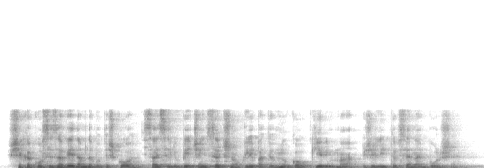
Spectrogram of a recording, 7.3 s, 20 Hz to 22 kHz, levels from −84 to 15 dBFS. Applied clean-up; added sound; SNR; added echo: neural separator model SepFormer DNS4.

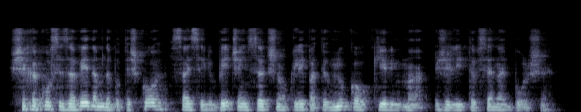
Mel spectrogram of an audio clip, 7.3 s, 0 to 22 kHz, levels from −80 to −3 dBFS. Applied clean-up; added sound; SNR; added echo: neural mask model DeepFilterNet 3.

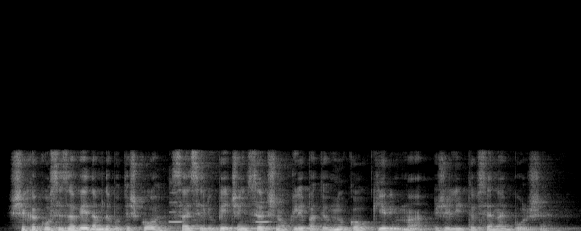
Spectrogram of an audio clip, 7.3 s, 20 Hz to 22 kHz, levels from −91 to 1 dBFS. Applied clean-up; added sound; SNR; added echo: none; Wind instrument, woodwind instrument; 15 dB; reverberation time 0.4 s.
